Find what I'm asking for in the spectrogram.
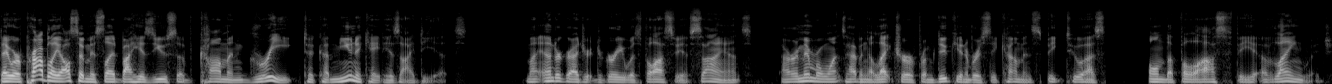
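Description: A man with an American accent speaks fairly quickly at medium pitch with vocal fry and ordinary pitch variation, on a very clean recording with a silent background and a dry, close sound with no echo. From North Carolina. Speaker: Bible teacher. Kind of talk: Bible teaching lecture.

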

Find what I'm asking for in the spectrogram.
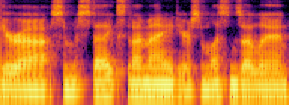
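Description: A man with an Australian accent talks at a moderate pace in a very deep, low pitch with ordinary pitch variation. The background is quiet. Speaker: law school admissions consultant. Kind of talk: interview.

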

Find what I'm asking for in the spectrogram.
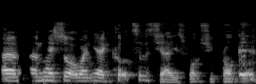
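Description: A man talks with an English accent. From England. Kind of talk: casual chat.

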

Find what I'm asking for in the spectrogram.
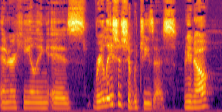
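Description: In an American accent, a woman talks at medium pitch and a moderate pace. It is a plain, everyday voice. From Florida. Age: 20s. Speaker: youth ministry worker. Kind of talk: testimony. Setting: video call.

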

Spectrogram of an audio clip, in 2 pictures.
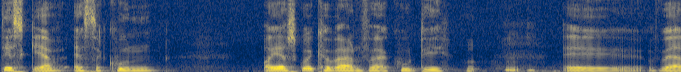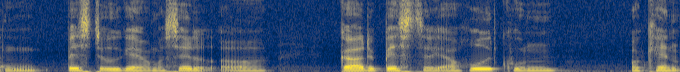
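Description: In a plain, everyday voice, a woman speaks at a fairly slow pace in a fairly low pitch with fairly even intonation. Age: 20s. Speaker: mother with a psychiatric diagnosis. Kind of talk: casual chat. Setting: studio.

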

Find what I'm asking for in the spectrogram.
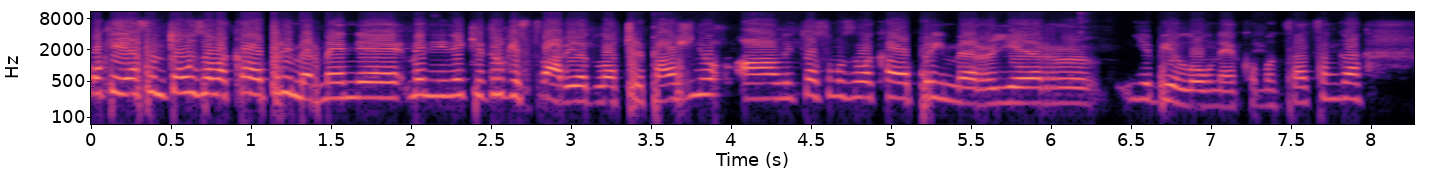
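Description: The fairly quick speech has ordinary pitch variation and a dry, close sound with no echo, set against noticeable background noise. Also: woman, fairly high pitch for a woman. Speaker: caller. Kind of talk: call-in conversation.

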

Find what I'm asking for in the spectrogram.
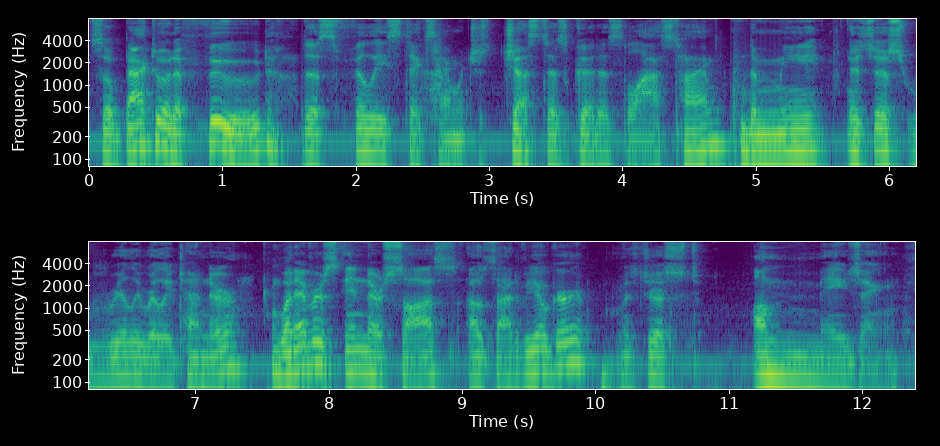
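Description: A man with a somewhat breathy voice and lively intonation talks at a fairly slow pace. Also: medium pitch for a man. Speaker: podcast co-host. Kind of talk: casual chat.

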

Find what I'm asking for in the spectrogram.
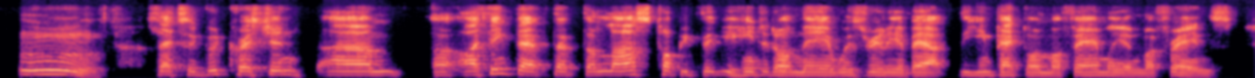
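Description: This man has an Australian accent and a fairly high pitch. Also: moderate pace. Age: 60s. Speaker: scientist and cancer patient. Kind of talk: interview. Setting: video call. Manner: halting, many fillers. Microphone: poor Zoom audio.

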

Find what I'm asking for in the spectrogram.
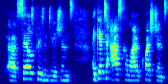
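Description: Her intonation fairly even, a woman with an American accent and a plain, everyday voice speaks at a medium pitch. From United States. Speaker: content marketing agency owner. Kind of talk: interview.

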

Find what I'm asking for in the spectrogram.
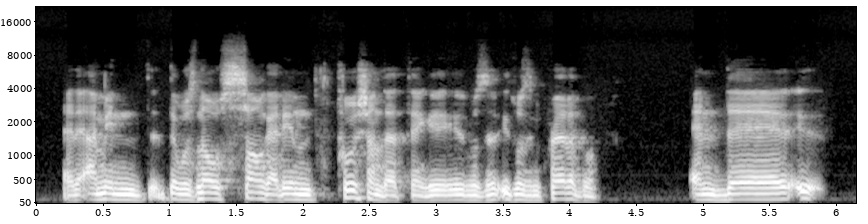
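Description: A man talks in an Israeli accent at a moderate pace. His pitch is medium. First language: Hebrew. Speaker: pedal builder and bass player. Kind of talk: casual interview. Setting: remote call.

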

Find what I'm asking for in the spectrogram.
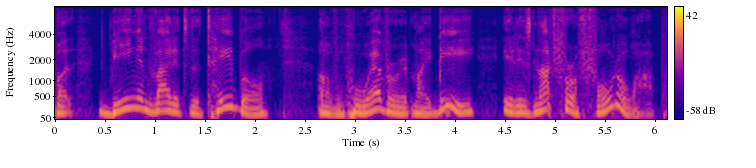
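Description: On a very clean recording with a silent background, a man with a fairly high pitch speaks at a moderate pace, somewhat breathy, with very wide pitch swings. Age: 60s. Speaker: pastor and theologian. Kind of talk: casual chat.

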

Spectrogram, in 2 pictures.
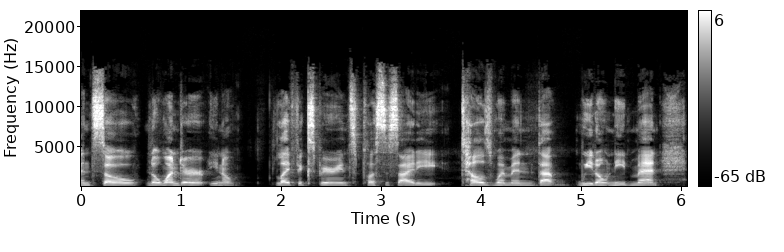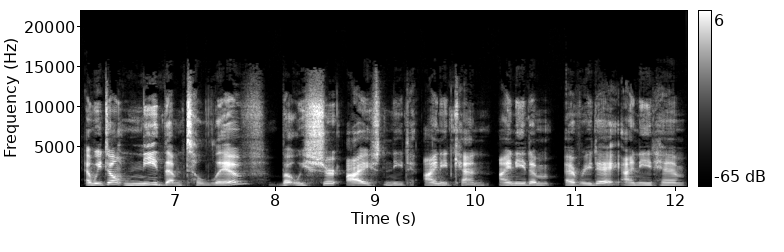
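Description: Fairly low in pitch, a woman uses an unremarkable speaking voice at a moderate pace with fairly even intonation. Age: 40s. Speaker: podcast host. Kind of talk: casual chat.

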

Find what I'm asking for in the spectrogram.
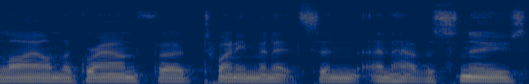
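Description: At a fairly quick pace, a man talks in a fairly low, dark, mellow voice on a very clean recording with a silent background. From Lancashire, England. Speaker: sailing podcast host. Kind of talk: casual podcast monologue.

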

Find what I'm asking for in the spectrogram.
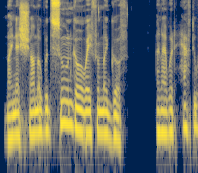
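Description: A man's dark, mellow, medium-pitched voice at a moderate pace, with ordinary pitch variation and a dry, close sound with no echo on a very clean recording against a silent background. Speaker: storyteller. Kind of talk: dramatic narration of a historical tale, storybook style with character dialogue. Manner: dramatic, measured, expressive.

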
